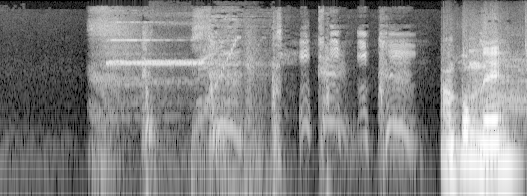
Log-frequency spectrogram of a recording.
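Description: Game sound effects clash and whoosh during a fight.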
